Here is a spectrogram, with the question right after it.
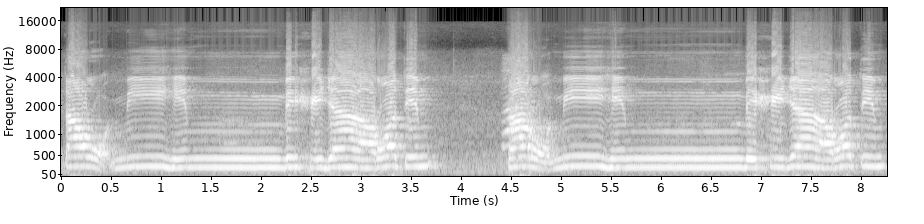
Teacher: میم کے بعد با آ رہی ہے نا، تو میم پہ رک کے چلیں گے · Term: اخفا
